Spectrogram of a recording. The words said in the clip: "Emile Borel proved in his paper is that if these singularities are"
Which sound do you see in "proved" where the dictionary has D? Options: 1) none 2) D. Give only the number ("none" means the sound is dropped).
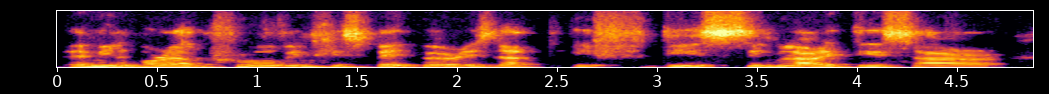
1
